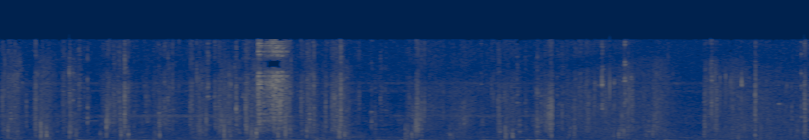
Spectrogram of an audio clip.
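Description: Footsteps patter quickly on stone steps.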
